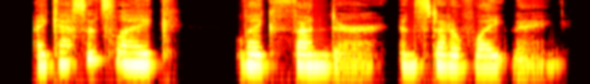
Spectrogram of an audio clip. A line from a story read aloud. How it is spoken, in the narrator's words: Charles murmured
